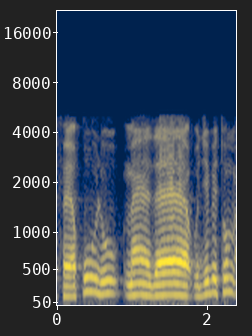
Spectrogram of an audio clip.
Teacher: عندي هنا في مد، نلاحظ المد يعني في بعض الناس يقول ماذا أجبتم بدون مد، فأنا عندي هنا مد منفصل حسب ما بنقرأ بالتوسط، فعندي مد أربع حركات أحافظ عليه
